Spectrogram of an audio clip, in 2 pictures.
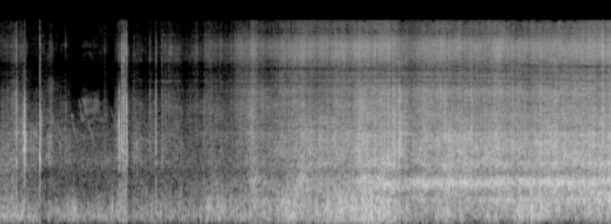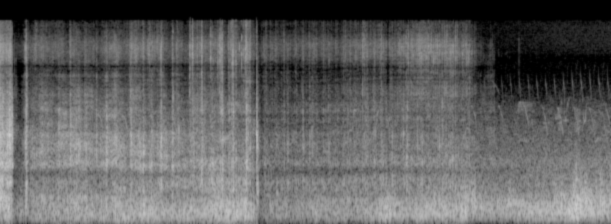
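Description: Skateboard wheels rolling on asphalt and concrete, the rolling noise building up and then breaking off sharply twice, about nine and thirteen seconds in. A few sharp clacks of the board hitting the ground come near the start.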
